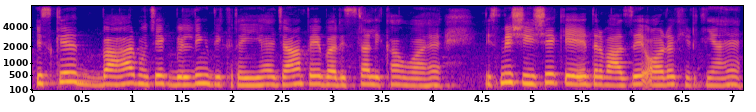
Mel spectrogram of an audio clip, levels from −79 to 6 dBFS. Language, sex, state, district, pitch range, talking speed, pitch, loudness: Hindi, female, Chandigarh, Chandigarh, 210-245 Hz, 175 wpm, 225 Hz, -15 LUFS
